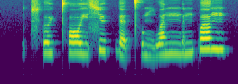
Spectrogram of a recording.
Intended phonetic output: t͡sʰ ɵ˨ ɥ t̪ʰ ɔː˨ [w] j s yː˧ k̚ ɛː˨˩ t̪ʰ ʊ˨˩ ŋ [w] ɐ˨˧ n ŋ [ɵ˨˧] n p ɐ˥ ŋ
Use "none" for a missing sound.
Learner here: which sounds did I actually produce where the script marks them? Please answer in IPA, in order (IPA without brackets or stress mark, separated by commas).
none, w, ɵ˨˧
